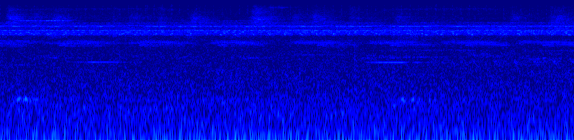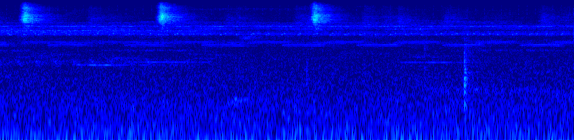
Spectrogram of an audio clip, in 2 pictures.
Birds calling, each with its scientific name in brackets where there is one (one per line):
Buff-throated Woodcreeper (Xiphorhynchus guttatus)
Amazonian Motmot (Momotus momota)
